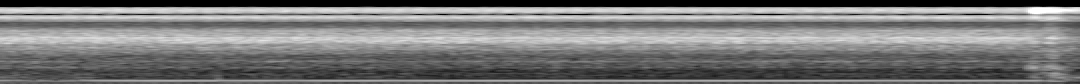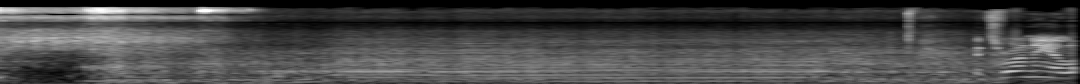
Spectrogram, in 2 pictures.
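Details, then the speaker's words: Lotus Elite after ignition fix with new spark plugs and adjustments: even, steady engine note then light smooth idle, no stumble, more responsive with less hesitation than before; smooth running. "a lot smoother. It's more responsive it's less prone to a little hesitation that it had before so I'm pleased with the effect that that's had."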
